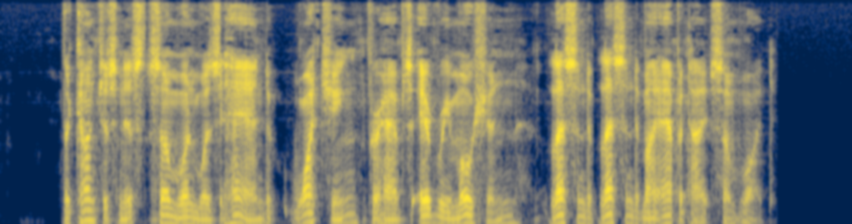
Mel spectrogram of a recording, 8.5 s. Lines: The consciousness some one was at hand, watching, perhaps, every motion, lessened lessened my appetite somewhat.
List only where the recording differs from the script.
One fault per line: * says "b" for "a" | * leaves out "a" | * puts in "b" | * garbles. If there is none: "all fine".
all fine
